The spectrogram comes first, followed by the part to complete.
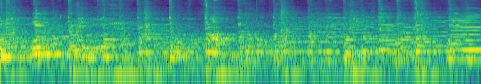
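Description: An oud plucked in a flowing Turkish Sufi melody, with a hand drum sounding low beats under it.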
